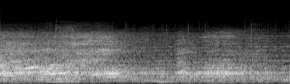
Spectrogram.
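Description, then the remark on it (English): A car engine roars loudly and steadily with a rough, broad rumble as the car drives away, easing briefly before surging again, with no voices over it. “He got into a car and roared away.”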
